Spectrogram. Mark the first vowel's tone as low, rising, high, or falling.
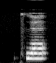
high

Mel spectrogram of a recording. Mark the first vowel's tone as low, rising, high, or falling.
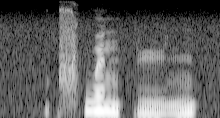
falling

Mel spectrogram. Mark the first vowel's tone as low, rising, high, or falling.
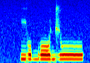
high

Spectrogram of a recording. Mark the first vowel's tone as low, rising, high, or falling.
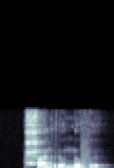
high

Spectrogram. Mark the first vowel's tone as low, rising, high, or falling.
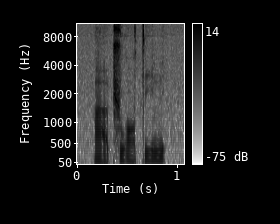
low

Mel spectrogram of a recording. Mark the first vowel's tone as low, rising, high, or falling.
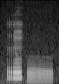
high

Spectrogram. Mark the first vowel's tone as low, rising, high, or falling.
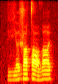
rising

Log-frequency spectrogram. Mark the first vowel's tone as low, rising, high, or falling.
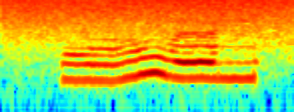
rising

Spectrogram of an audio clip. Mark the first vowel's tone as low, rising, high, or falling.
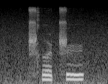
high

